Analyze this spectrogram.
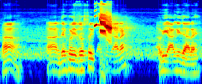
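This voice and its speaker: Speaking at a moderate pace in a mid-range voice, a man talks to his viewers in a casual pet vlog, coaxing his birds with baby talk and repeated calls. The very noisy recording comes from an echoey room, with birds chattering loudly in the background.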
